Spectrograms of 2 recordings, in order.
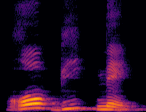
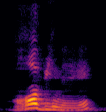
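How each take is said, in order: First: "robinet" slowly as RO, BI, NET; three separate beats in "robinet"; syllable by syllable. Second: Said in the usual way. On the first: Shown as a demonstration. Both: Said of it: "on va lire ensemble les mots".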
